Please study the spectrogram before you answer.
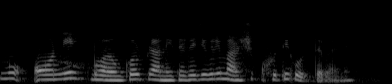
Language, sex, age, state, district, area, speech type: Bengali, female, 18-30, West Bengal, Uttar Dinajpur, urban, spontaneous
